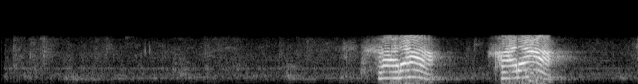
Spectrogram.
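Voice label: joy, Greek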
